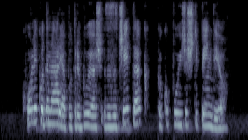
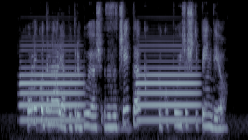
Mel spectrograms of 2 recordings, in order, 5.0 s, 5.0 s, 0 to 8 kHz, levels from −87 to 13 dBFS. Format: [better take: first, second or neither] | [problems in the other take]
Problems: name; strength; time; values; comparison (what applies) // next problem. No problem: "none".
first | background sound (Wind instrument, woodwind instrument); 2 dB above the speech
